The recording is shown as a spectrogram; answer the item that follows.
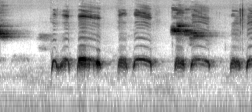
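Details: Spotted dove kept as a decoy and stirred to coo: a string of low, hollow coo notes, some doubled, mixed with bright high twittering from other birds.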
